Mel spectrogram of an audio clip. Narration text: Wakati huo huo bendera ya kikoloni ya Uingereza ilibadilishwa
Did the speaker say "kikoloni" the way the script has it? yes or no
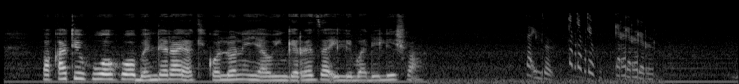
yes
